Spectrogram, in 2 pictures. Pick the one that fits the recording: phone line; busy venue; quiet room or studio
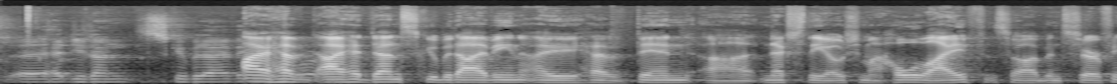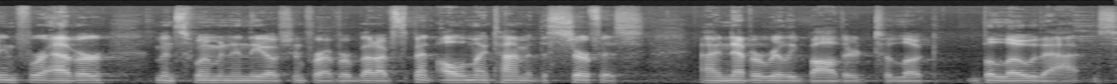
busy venue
